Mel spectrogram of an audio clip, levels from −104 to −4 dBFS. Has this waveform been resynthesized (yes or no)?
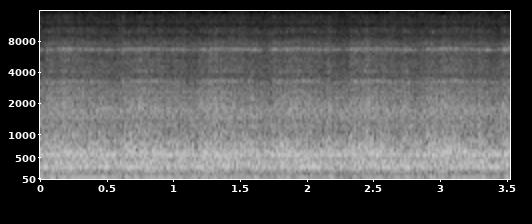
no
